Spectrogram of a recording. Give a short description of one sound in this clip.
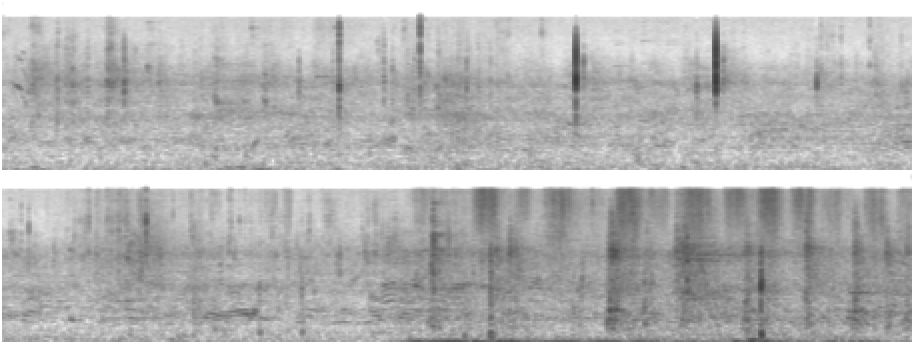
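Young men chat and call out outdoors.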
